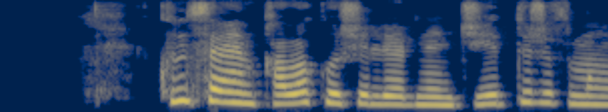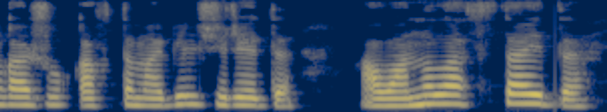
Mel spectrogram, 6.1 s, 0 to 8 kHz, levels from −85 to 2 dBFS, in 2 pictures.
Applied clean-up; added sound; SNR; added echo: none; none; none; none.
